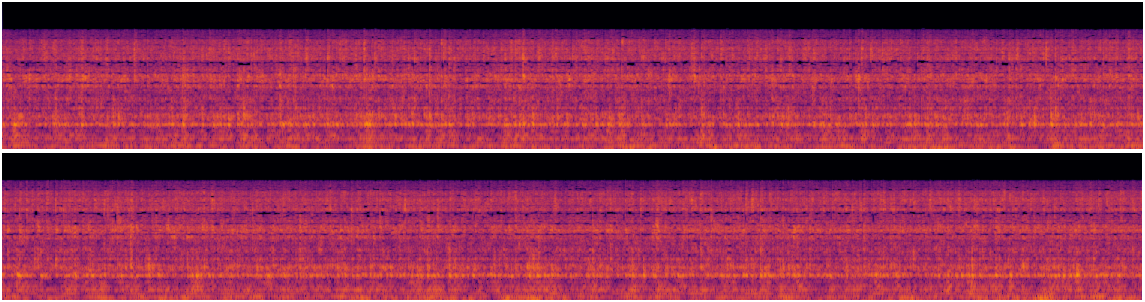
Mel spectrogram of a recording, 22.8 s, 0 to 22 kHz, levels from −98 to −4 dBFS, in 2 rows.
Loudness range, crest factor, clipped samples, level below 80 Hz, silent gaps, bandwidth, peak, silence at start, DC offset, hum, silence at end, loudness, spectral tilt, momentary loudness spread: 1 LU; 18 dB; under 0.1%; -48 dBFS; none; 11.5 kHz; -14 dBFS; 0 s; under 0.1%; none; 0 s; -30 LUFS; -1 dB/octave; 2 LU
